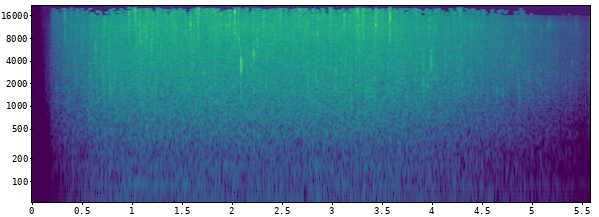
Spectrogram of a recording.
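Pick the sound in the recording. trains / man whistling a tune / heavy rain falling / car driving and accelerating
heavy rain falling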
